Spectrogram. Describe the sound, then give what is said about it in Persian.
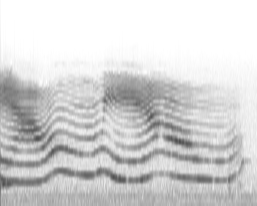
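A single long, drawn-out cat meow, loud, wavering up and down in pitch for several seconds before cutting off, with no talking around it. “این پیشی که من میبینم هم لوسه هم شیطونه.”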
